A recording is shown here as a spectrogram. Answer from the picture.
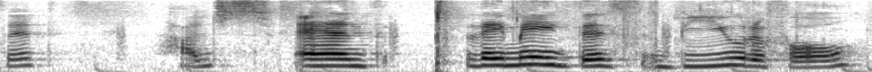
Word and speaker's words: KJH: Collaborated with KJH, I think that's how you pronounce it, Hudge. And they made this beautiful brush set. KJH is Hudge.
